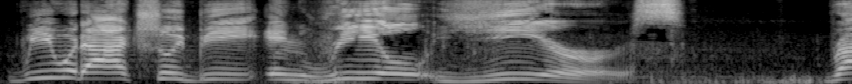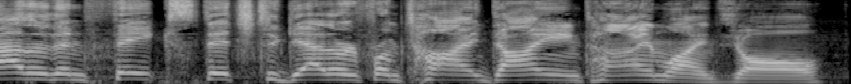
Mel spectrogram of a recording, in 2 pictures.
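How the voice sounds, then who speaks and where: A man's voice: sits high, lively intonation, slow, a bit bright. A man giving a rambling, informal monologue to viewers, repeating his phrases for emphasis. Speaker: vlogger.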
